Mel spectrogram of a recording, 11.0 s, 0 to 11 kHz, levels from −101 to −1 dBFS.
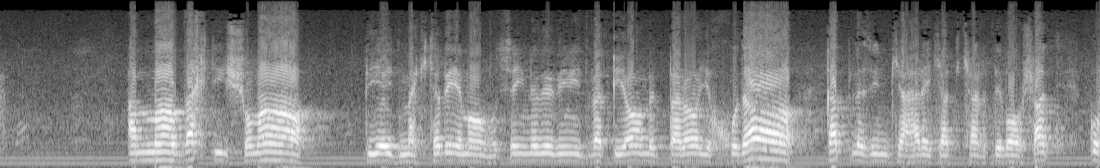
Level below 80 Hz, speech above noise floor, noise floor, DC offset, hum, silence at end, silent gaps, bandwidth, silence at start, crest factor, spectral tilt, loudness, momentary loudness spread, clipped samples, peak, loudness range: -48 dBFS; 25 dB; -34 dBFS; under 0.1%; none; 0 s; none; 11 kHz; 0 s; 10 dB; -6 dB/octave; -10 LUFS; 10 LU; 3%; 0 dBFS; 3 LU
